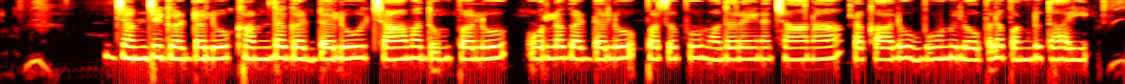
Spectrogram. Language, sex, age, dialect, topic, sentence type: Telugu, female, 18-24, Southern, agriculture, statement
